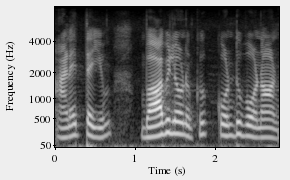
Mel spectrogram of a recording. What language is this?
Tamil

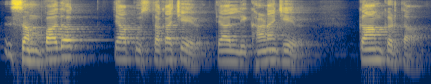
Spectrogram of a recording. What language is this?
Konkani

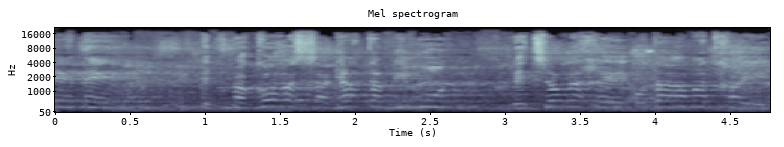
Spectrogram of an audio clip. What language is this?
Hebrew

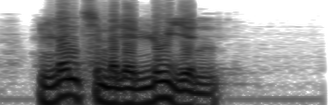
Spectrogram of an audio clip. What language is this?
Kabyle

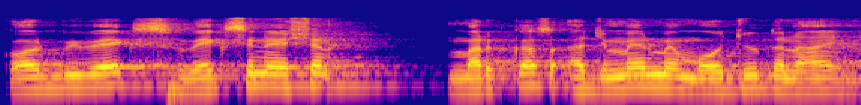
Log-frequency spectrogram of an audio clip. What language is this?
Sindhi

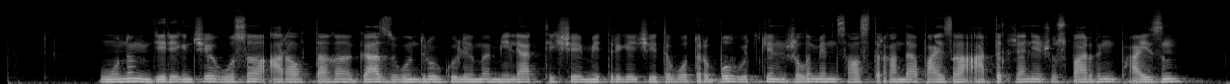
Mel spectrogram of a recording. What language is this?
Kazakh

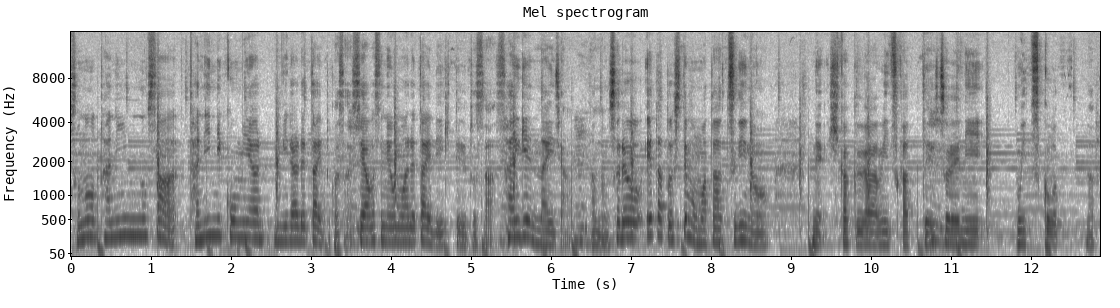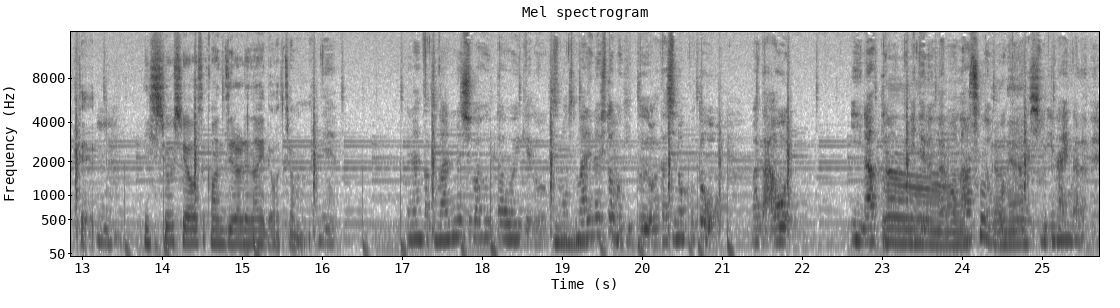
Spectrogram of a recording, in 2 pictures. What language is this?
Japanese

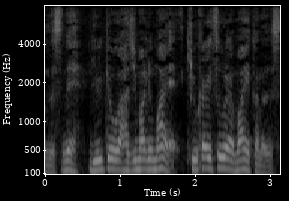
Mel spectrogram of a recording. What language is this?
Japanese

